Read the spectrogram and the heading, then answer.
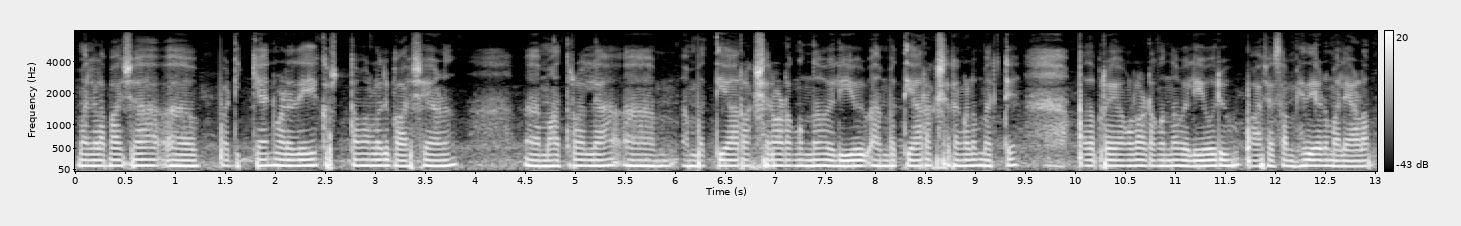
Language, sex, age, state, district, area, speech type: Malayalam, male, 18-30, Kerala, Palakkad, rural, spontaneous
